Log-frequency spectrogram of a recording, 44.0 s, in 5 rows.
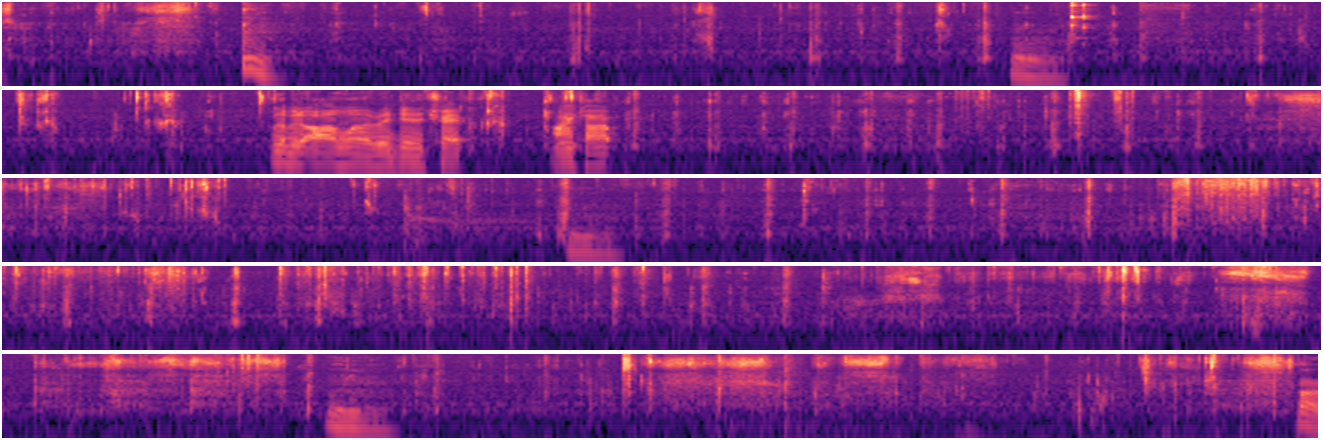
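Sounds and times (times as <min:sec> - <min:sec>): person humming mm: 0:01.6 - 0:02.0, 0:06.7 - 0:07.2, 0:20.3 - 0:22.0, 0:37.3 - 0:37.9
person chewing and biting: 0:02.2 - 0:10.3, 0:12.9 - 0:43.8
chicken tearing on foil: 0:17.1 - 0:19.1, 0:25.0 - 0:30.8, 0:32.1 - 0:37.1.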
